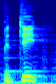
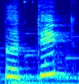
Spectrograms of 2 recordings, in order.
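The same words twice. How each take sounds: First: It is said in a low voice. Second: It is said in a high voice.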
